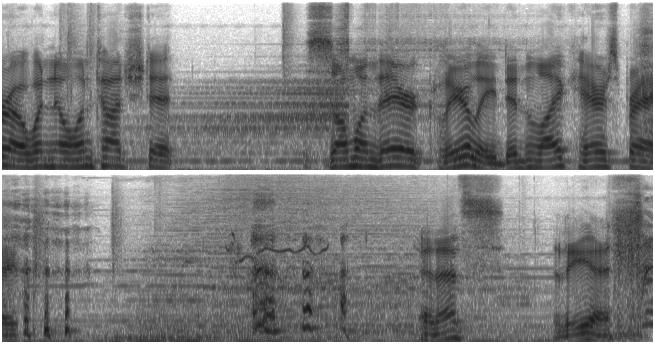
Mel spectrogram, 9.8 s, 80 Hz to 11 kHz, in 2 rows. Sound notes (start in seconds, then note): 6.6 laughing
